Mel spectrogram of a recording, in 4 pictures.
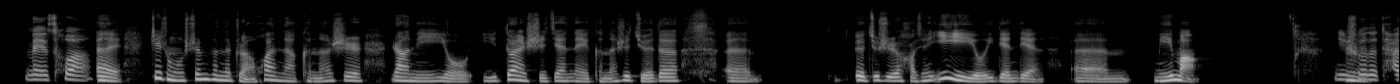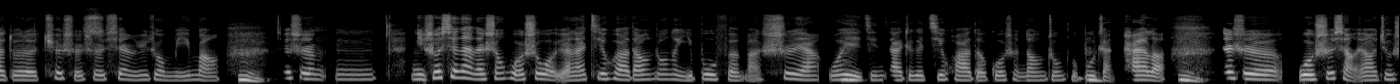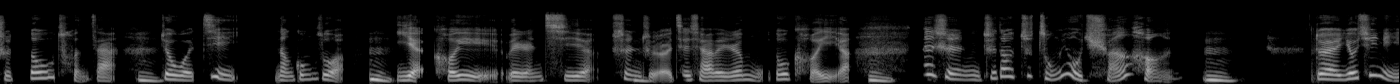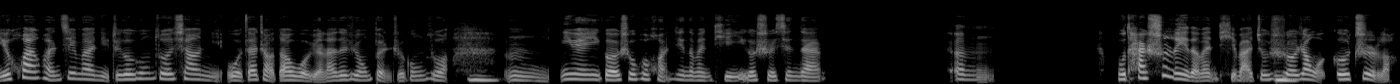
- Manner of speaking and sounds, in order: other background noise
- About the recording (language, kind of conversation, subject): Chinese, advice, 我怎样才能把更多时间投入到更有意义的事情上？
